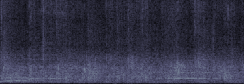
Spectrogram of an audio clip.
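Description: An audience claps and cheers steadily, a dense wash of applause with a few faint whoops rising through it, holding at an even, fairly loud level throughout.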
